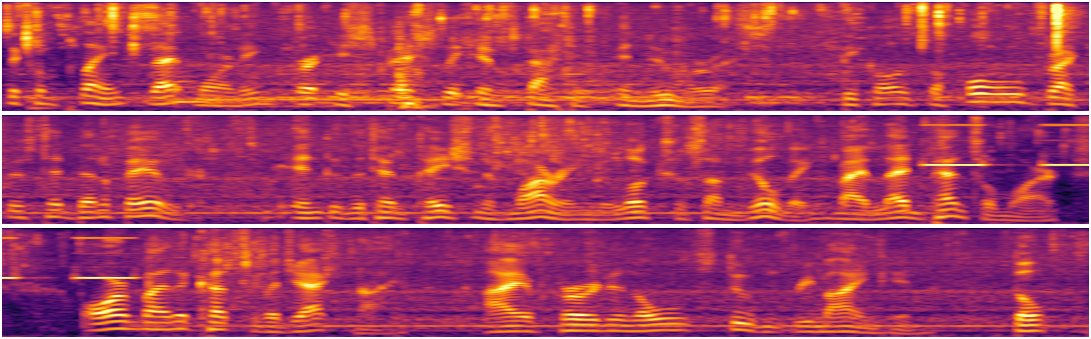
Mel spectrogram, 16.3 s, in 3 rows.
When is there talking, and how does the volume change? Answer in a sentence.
You can hear the talking from 0.0 to 16.2 s, at a steady volume.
